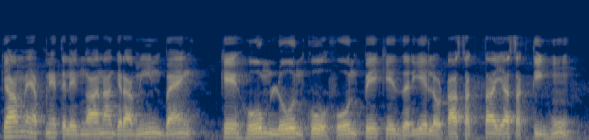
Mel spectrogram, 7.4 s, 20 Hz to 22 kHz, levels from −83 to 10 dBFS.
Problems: none marked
